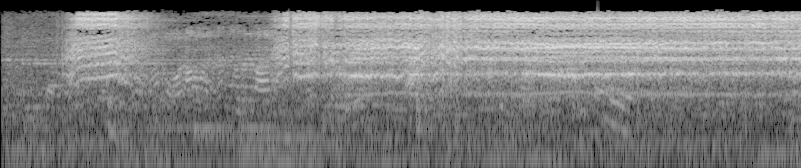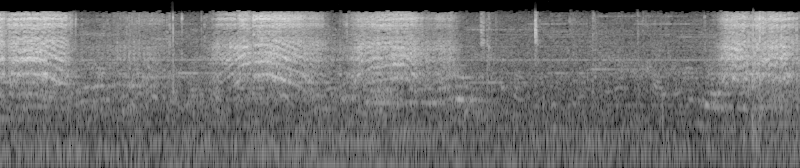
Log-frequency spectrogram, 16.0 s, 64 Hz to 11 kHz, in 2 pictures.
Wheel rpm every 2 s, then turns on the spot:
30, 80, 160, 160, 50, 60, 20, 40.
8-10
